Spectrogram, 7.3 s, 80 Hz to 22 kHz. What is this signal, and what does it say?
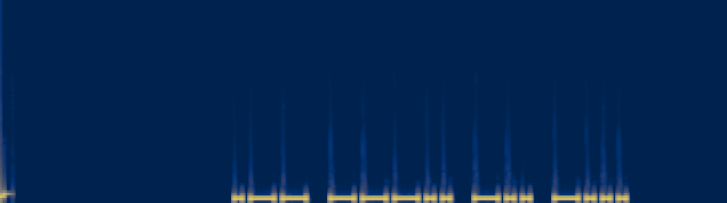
Morse code, heard as a keyed tone, about 15 wpm, 700 Hz. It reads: W8DB
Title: USA Call Signs - 4 Characters - 15wpm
